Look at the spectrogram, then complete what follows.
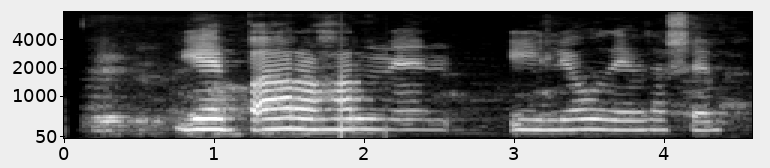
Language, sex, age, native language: Icelandic, male, 12, Icelandic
